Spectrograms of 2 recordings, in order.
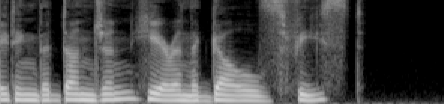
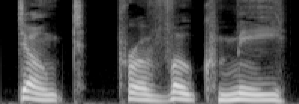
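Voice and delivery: growled threat; much slower than usual. Acted. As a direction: growl it out slowly as a warning. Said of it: "she growled".

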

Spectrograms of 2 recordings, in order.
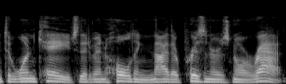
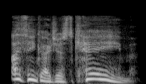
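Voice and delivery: blissful daze; 5 semitones higher than usual. A narrator's reading. Darren dazed after healing.

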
